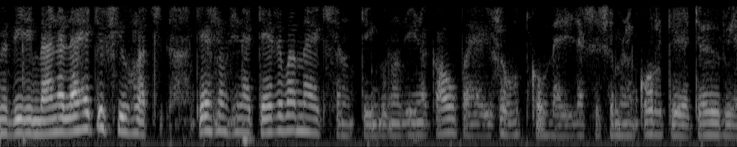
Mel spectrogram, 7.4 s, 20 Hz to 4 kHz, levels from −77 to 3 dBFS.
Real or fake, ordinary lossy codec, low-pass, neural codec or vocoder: real; Opus, 64 kbps; 3.6 kHz; none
